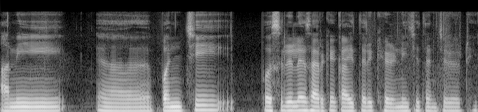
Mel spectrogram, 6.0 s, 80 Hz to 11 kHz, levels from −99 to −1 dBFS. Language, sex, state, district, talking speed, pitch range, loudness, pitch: Marathi, male, Maharashtra, Gondia, 80 wpm, 115-125 Hz, -18 LUFS, 120 Hz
